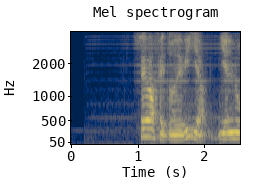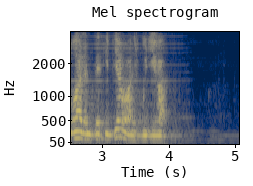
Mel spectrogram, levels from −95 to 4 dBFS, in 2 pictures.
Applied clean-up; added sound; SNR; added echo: neural separator model SepFormer DNS4.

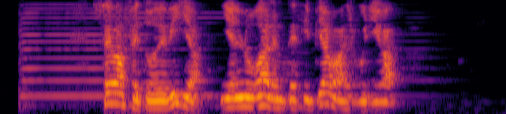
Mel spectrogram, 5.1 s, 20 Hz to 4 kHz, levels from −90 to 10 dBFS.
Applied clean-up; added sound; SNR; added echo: classical method WPE with log-MMSE.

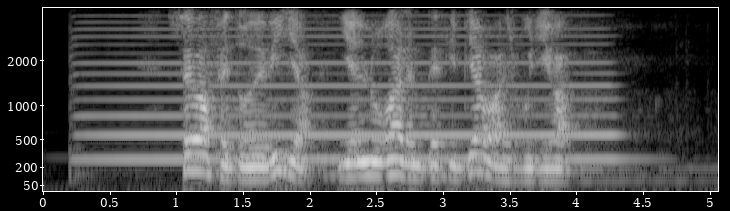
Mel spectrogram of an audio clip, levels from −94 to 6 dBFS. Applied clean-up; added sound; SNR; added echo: none; Bowed string instrument; 9 dB; reverberation time 0.8 s.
